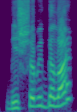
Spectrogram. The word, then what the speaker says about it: বিশ্ববিদ্যালয়: বিশ্ববিদ্যালয়। তো যদি আমাদের বড় ওয়ার্ড আইসা পড়ে তাহলে আমরা কি করব? উচ্চারণ করে ফেলবো একদম সিম্পল। তাহলে আমরা এটার উচ্চারণ লিখে ফেলি। বিশ শো বেদ দা লয়।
